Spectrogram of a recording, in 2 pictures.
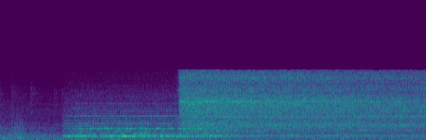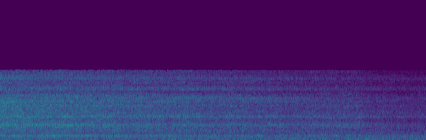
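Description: Suburban electric train: a pitched tone of about a second, then a sudden loud hiss of air that fades away slowly over several seconds.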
